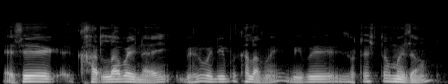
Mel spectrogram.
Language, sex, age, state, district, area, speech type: Bodo, male, 60+, Assam, Udalguri, urban, spontaneous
